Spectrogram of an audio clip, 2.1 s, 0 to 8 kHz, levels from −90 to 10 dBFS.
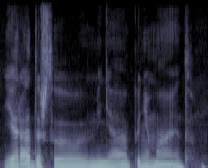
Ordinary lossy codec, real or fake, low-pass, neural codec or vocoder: none; real; none; none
